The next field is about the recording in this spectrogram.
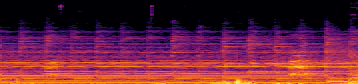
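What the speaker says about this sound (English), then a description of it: "excuse my dog barking in the background." Dog barking and whimpering in the background indoors, a few yips and woofs rising near the end over a steady musical backdrop.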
